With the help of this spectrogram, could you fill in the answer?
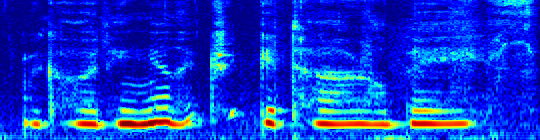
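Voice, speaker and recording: Someone soft-spoken talks at a very slow pace in a Northern English accent, with noticeable background noise. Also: woman. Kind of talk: ASMR unboxing, soft-spoken.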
